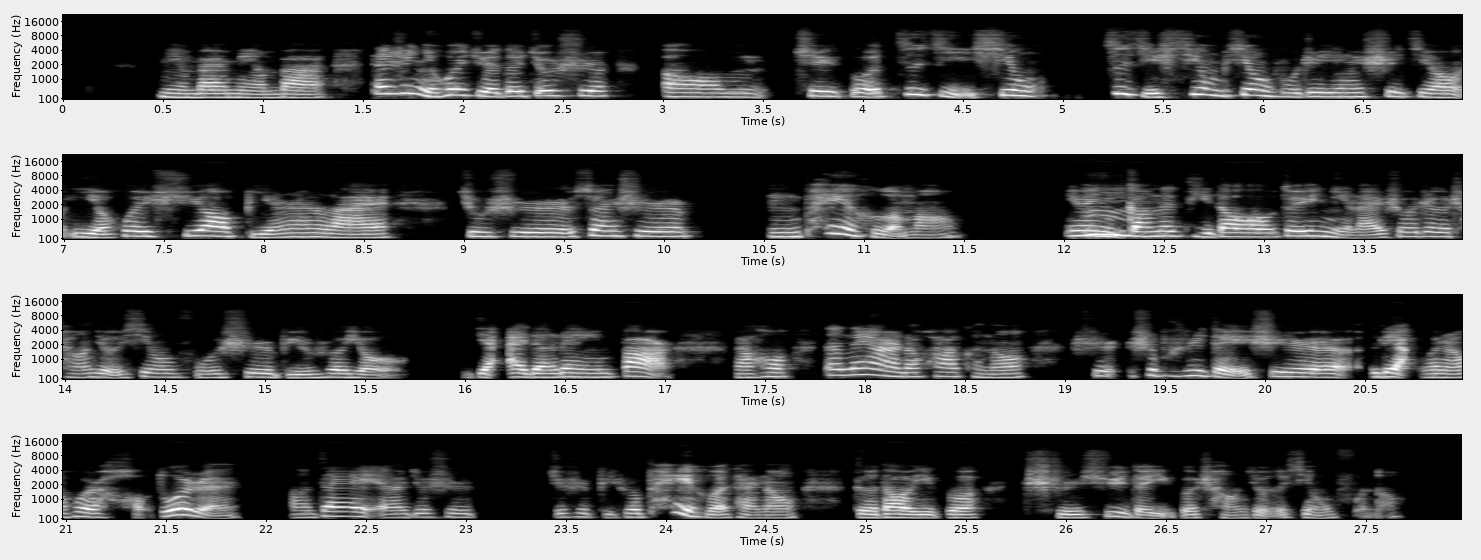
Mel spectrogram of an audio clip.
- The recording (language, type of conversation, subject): Chinese, podcast, 你会如何在成功与幸福之间做取舍？
- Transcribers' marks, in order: none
